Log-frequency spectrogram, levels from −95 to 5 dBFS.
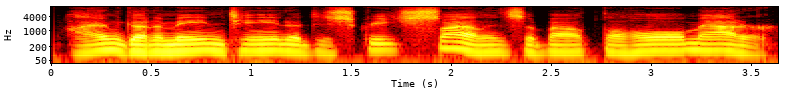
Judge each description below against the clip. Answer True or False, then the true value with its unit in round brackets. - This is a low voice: True (125 Hz)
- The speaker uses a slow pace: False (200 wpm)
